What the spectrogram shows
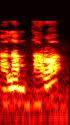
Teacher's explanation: আলাম তার, ইয়ানি তা একটু পাতলা হবে, রা একটু মোটা হবে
